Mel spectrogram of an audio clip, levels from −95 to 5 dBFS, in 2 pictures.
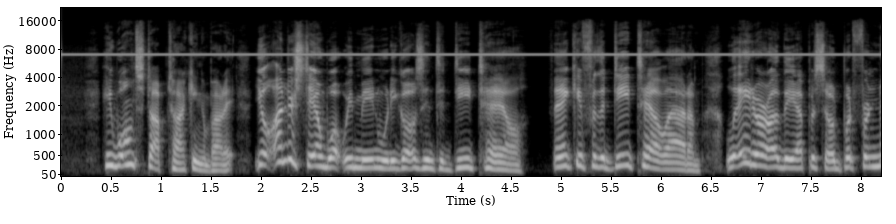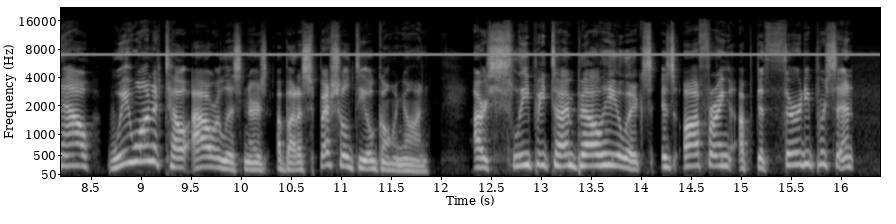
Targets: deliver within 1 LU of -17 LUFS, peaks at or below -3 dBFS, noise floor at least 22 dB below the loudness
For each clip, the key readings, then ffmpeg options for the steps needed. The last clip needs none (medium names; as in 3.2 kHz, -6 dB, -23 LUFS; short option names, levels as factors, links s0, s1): steady tone 7 kHz; tone level -31 dBFS; loudness -24.5 LUFS; peak level -10.5 dBFS; loudness target -17.0 LUFS
-> -af "bandreject=f=7000:w=30"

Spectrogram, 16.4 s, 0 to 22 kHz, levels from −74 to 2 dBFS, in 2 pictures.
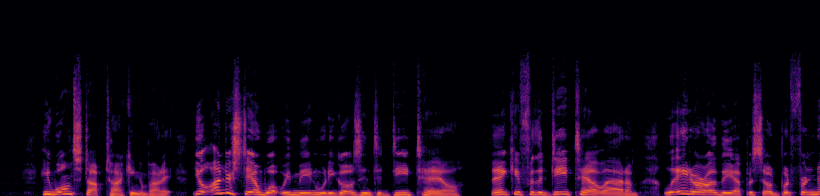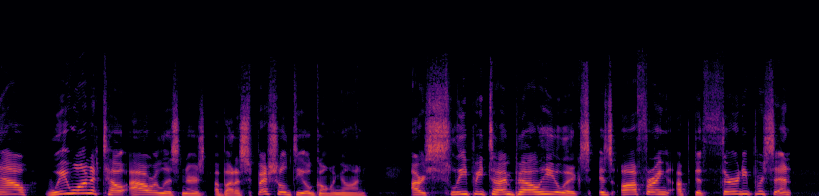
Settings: steady tone not found; loudness -26.0 LUFS; peak level -11.0 dBFS; loudness target -17.0 LUFS
-> -af "volume=2.82,alimiter=limit=0.708:level=0:latency=1"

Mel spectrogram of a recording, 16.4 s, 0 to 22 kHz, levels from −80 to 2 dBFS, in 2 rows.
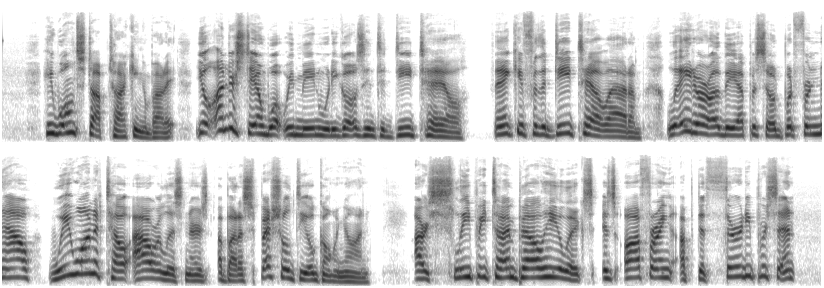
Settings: loudness -17.0 LUFS; peak level -3.0 dBFS; noise floor -57 dBFS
